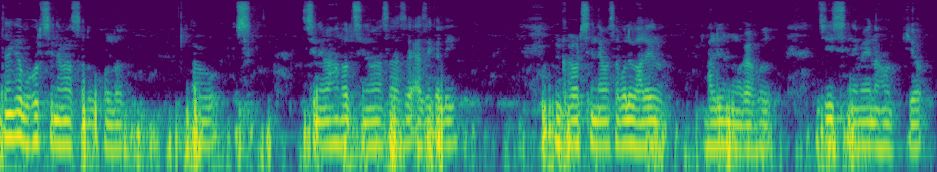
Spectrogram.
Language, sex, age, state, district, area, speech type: Assamese, male, 18-30, Assam, Kamrup Metropolitan, urban, spontaneous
